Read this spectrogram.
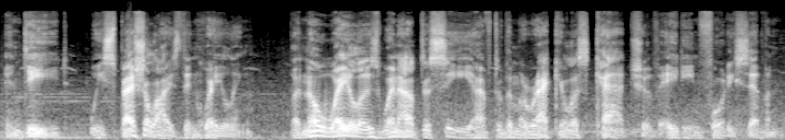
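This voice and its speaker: An actor playing a weathered harbor captain in a video game, proud and superstitious, with a gravelly, measured, wry storytelling delivery. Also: male voice, sits low, big pitch swings, a bit bright, a little hiss or hum, full character voice. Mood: measured, helpful. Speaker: last serving sea captain.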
